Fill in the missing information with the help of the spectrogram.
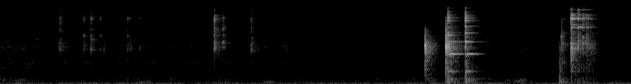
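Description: Metal whisk and spoon on a glass mixing bowl of egg yolks and sugar: a few light ticks, then two loud ringing clinks about four and six seconds in.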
